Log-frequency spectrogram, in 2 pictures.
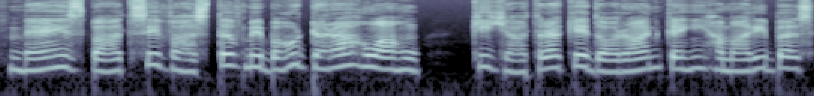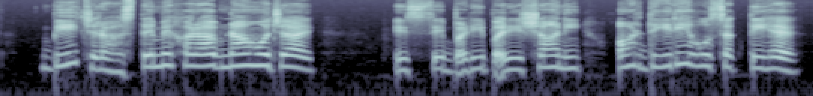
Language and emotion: Hindi, fearful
